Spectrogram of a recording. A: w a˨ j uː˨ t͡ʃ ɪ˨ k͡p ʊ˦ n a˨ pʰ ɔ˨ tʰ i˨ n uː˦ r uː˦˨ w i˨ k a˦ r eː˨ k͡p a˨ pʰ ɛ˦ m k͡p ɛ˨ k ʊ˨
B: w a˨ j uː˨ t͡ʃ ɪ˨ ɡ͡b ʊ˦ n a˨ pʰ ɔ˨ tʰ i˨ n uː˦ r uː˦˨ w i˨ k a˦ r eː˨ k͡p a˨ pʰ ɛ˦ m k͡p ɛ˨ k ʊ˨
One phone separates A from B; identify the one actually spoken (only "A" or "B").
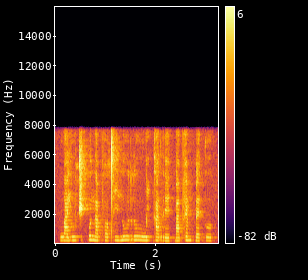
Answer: A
